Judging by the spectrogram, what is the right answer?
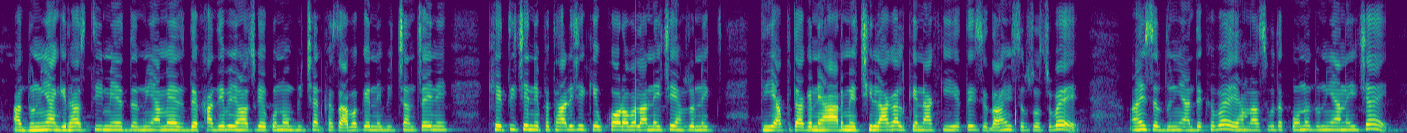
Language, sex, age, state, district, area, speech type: Maithili, female, 60+, Bihar, Muzaffarpur, rural, spontaneous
